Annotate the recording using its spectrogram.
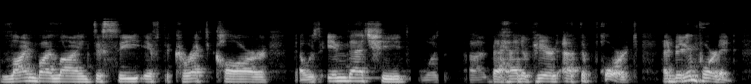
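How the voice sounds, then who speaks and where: A man speaks at a fairly slow pace with a slight American accent, his fairly high pitch held in fairly even intonation. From Kuwait and Pakistan, American school. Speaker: marketing manager, talk speaker. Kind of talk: presentation talk.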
